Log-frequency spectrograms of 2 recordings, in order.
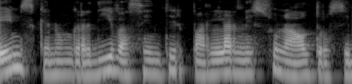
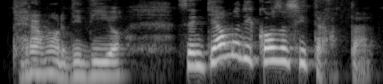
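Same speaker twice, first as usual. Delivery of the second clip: exasperated exclamation; 8 dB louder than usual. A narrator's reading. Sir James to the others, demanding the news, exasperated exclamation. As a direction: exclaim impatiently, pitch leaping up. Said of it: "esclamò Sir James".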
